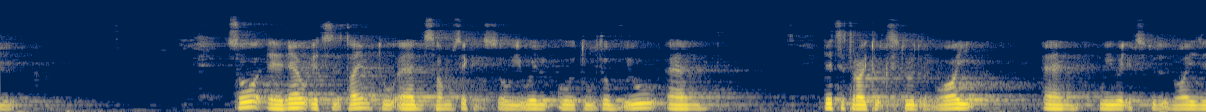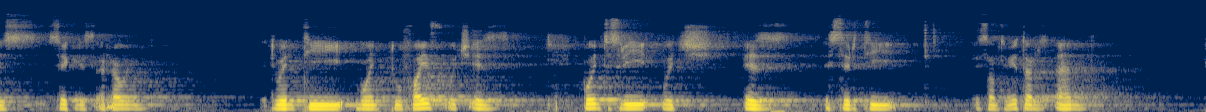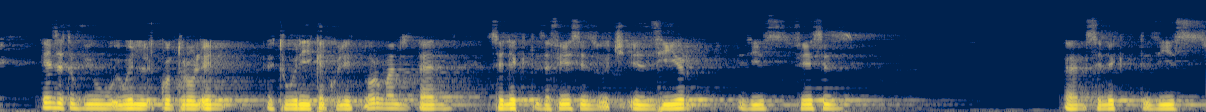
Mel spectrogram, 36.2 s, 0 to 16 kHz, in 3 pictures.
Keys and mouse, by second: 0.6 Tab, 1.3 Tab, 3.0 KP_7, 4.7 a, 5.0 a, 8.4 e, 21.6 KP_1, 23.0-24.7 middle drag, 23.5 z, 24.5 a, 24.7 a, 25.5 ctrl+n, 25.9 Tab, 26.4 Tab, 26.7 z, 28.7 click, 29.2-30.6 middle drag, 32.5 a, 32.6 z, 34.0 shift+click.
